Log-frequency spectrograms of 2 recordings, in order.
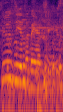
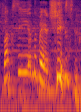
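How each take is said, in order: First: The first word is said with a 'z' sound. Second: The first word is said with a 'ks' sound. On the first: The speaker calls it right. "it's Susie and the Banshees" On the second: The speaker calls it wrong. "this one is Suxy and the Banshees"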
